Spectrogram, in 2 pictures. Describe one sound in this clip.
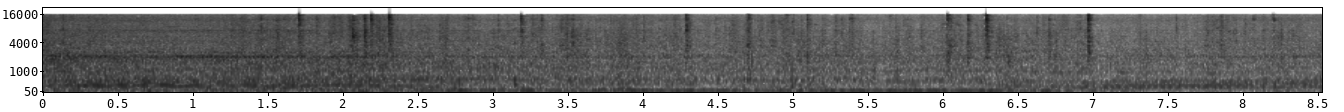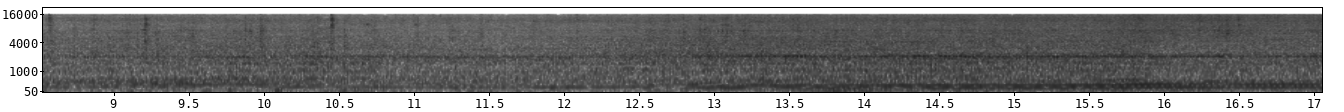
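An off-road vehicle's engine hums and rises and falls in pitch as it drives.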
